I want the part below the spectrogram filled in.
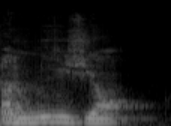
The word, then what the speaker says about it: Amaziane: So, this is supposed to be pronounced in a French accent. – Okay. – Amesian. – Okay. – A-M-A-Z-I-A-N-E. – A-M-A-A-M-E. – No, A-M-A. Like amazing. So yeah. A-M-A-Z. I-A-N-E.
